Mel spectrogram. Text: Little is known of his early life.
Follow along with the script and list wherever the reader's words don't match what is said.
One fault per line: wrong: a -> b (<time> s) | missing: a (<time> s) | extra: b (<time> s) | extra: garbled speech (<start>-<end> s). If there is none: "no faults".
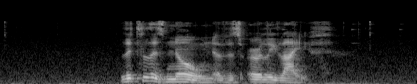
no faults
